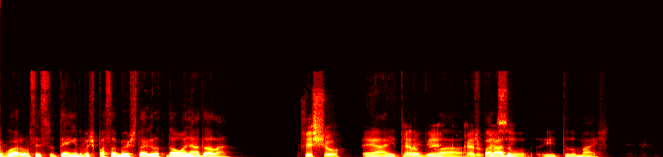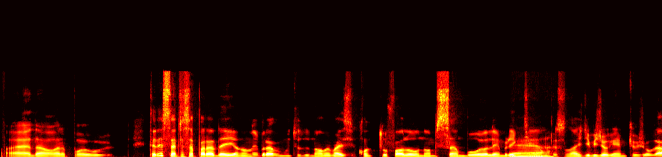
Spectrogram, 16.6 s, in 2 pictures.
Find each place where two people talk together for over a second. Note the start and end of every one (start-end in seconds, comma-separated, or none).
5.0-6.4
